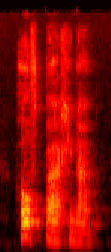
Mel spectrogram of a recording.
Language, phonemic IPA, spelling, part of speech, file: Dutch, /ˈhoftpaɣina/, hoofdpagina, noun, Nl-hoofdpagina.ogg
- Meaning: main page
